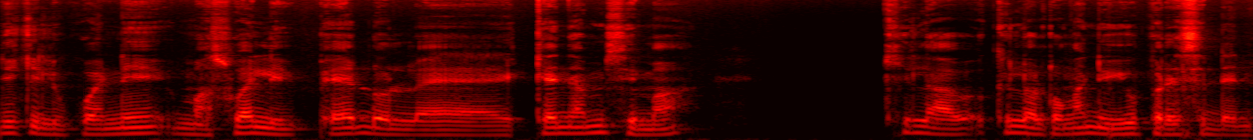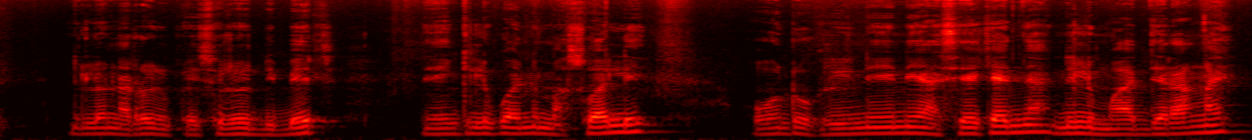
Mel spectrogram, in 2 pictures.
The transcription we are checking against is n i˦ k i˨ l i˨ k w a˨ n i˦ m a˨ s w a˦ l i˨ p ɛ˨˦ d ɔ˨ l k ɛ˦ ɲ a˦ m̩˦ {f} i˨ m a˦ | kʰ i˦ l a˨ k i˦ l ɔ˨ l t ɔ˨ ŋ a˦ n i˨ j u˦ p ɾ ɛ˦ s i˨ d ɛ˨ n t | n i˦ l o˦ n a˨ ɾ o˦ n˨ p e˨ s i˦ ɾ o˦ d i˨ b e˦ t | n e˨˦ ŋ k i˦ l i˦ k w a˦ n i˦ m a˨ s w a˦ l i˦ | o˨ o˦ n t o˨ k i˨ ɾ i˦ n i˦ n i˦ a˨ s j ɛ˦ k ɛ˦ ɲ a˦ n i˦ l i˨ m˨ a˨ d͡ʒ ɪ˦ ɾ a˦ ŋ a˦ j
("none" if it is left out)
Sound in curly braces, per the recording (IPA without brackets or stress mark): s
